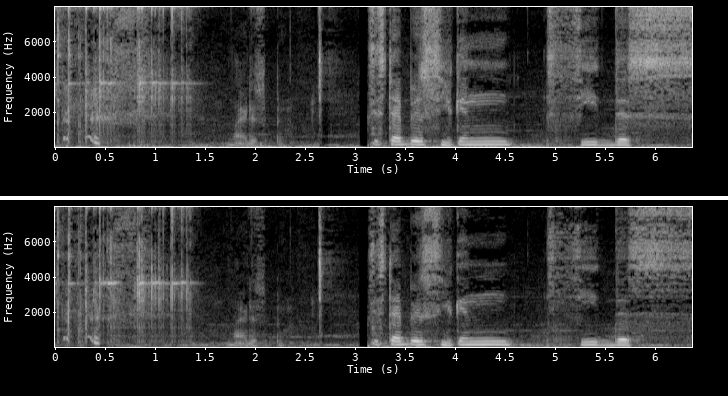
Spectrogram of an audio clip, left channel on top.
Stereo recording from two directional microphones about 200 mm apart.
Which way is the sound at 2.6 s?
5° right (ahead or behind).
